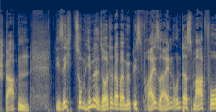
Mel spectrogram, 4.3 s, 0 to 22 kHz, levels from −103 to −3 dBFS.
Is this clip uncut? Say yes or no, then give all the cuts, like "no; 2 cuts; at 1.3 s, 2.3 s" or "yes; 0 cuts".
yes; 0 cuts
